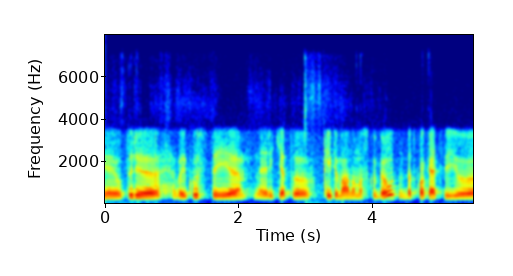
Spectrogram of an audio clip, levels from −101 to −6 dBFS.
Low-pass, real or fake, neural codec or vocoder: 7.2 kHz; real; none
